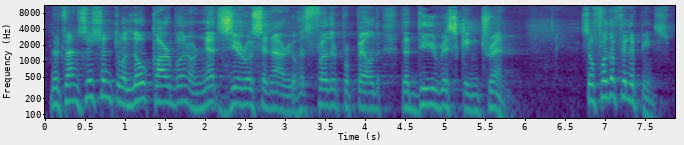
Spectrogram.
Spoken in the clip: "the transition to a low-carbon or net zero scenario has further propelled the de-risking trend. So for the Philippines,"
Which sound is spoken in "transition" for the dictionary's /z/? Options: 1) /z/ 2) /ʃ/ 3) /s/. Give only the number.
3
